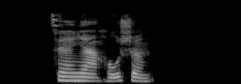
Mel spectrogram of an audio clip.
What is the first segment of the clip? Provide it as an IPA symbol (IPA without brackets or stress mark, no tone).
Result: t͡s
